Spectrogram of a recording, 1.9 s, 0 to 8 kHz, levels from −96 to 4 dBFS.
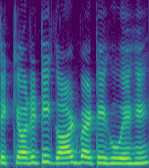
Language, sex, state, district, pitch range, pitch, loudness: Hindi, female, Uttar Pradesh, Etah, 250-270 Hz, 260 Hz, -13 LUFS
